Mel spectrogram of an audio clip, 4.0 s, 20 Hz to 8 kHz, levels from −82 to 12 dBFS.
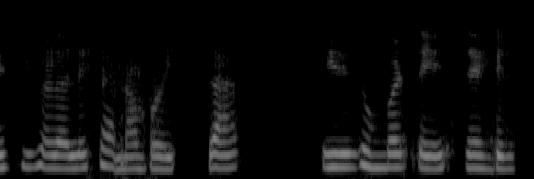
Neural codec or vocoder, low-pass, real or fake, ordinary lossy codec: codec, 16 kHz in and 24 kHz out, 0.9 kbps, LongCat-Audio-Codec, four codebook decoder; 7.2 kHz; fake; none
